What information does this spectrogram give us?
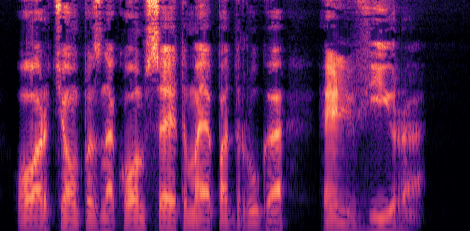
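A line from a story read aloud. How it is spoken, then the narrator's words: Joyful deep voice. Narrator (Russian): радостно пробасил Олег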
